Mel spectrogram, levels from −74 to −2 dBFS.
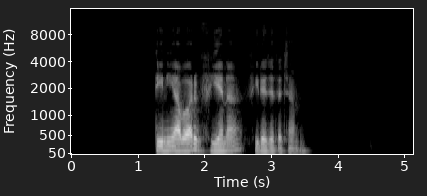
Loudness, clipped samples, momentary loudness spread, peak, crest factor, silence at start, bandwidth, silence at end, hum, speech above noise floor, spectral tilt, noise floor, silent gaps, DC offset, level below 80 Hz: -25 LUFS; under 0.1%; 15 LU; -8 dBFS; 20 dB; 1.25 s; 11.5 kHz; 1.6 s; none; 60 dB; -8 dB/octave; -85 dBFS; none; under 0.1%; -52 dBFS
